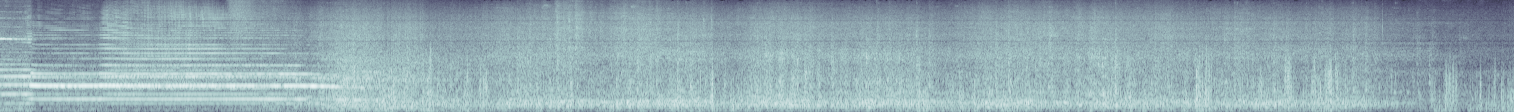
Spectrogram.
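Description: A locomotive horn sounds a steady multi-note chord for about three seconds. Then a passenger train passes close by on the next track: a steady rumble of wheels and coaches, with clicks over the rail joints, dropping away near the end.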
